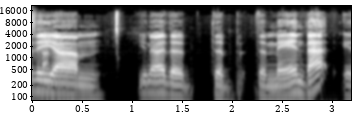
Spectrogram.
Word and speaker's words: Chimera: I always used to thought it was Shimmerer. Oh, really? Oh, that shimmers in Chimera. this world is sure to fade Away again. It's Chimera.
